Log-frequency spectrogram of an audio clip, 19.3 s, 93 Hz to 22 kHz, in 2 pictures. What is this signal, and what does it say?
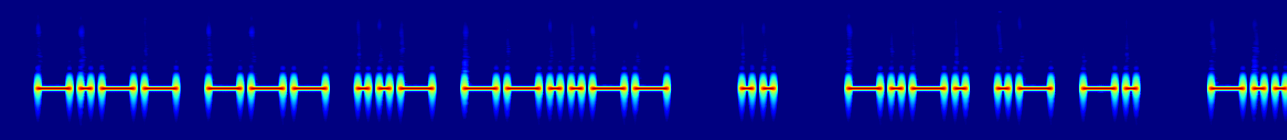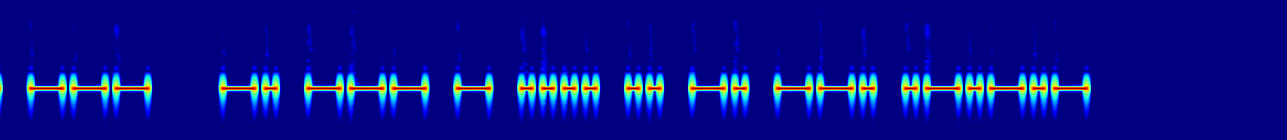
Morse code, heard as a keyed tone, about 15 wpm, 700 Hz. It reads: YOU, I CAN DO NOTHING.
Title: Sentences from Top 1000 Words - Review Part 3 - 15wpm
